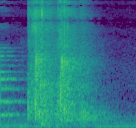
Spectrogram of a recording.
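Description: A group claps together in two quick, sharp bursts, followed by lingering room noise.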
